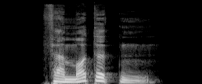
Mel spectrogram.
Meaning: inflection of vermottet: 1. strong genitive masculine/neuter singular 2. weak/mixed genitive/dative all-gender singular 3. strong/weak/mixed accusative masculine singular 4. strong dative plural
- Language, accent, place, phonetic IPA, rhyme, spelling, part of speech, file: German, Germany, Berlin, [fɛɐ̯ˈmɔtətn̩], -ɔtətn̩, vermotteten, adjective, De-vermotteten.ogg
